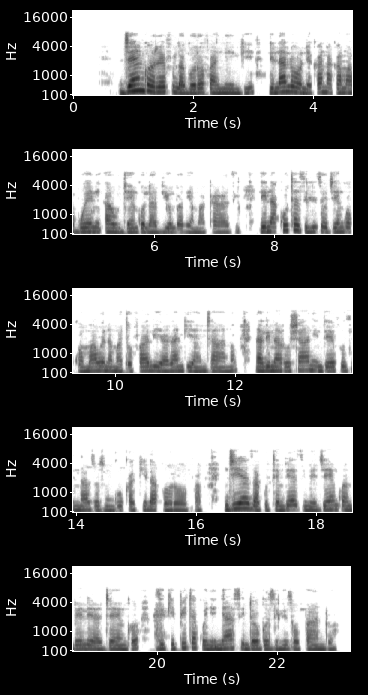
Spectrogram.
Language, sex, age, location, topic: Swahili, male, 18-24, Nairobi, education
